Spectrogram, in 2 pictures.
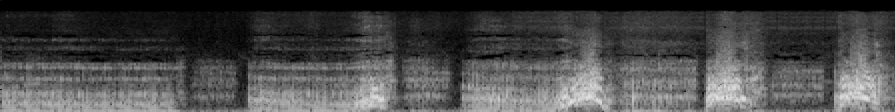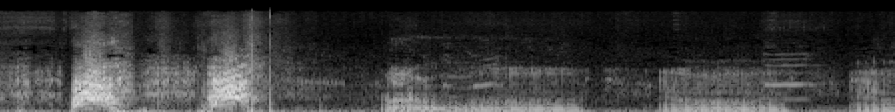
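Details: Hostile Kangal shepherd dog (Aksaray Malaklısı) in rural Anatolia, Turkey, guarding against unfamiliar people. Low, droning growls frame a run of five or six forceful barks in the middle.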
